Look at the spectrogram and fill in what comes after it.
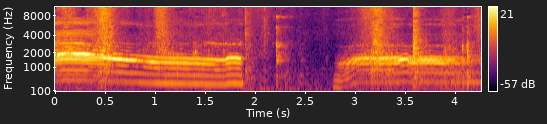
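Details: Cats about to fight trading drawn-out yowls: a long, slowly falling wail, a brief pause, then another yowl that rises and holds steady.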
